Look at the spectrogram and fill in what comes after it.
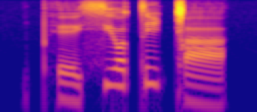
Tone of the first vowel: low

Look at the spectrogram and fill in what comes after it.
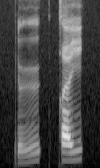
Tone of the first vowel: rising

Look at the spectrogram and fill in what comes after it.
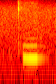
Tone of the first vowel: high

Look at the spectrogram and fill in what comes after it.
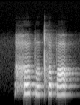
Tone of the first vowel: high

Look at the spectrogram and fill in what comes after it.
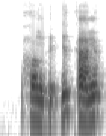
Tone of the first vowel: low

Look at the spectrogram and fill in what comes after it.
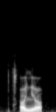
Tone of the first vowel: low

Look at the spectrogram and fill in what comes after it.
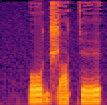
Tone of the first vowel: high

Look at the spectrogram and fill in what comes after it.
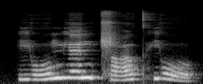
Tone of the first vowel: rising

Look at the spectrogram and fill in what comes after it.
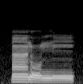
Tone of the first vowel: high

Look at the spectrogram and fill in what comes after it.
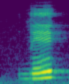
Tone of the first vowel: rising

